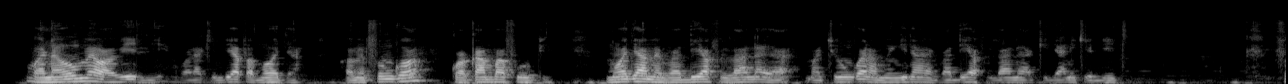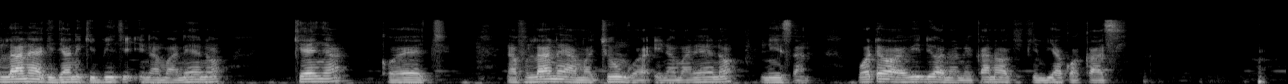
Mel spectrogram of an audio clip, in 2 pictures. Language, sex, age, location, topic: Swahili, male, 18-24, Kisii, education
